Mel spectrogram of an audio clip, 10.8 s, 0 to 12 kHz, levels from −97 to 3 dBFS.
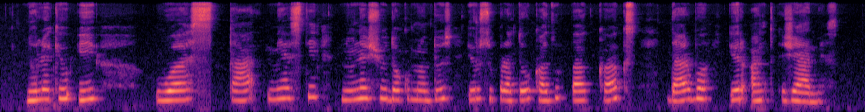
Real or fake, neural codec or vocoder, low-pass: real; none; 10.8 kHz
